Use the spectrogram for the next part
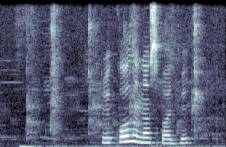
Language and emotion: Russian, neutral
